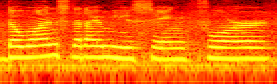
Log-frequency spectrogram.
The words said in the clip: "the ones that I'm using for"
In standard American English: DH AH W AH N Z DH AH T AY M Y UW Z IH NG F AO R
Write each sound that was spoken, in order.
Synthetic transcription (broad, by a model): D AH W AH N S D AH T AY M Y UW S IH NG F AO R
